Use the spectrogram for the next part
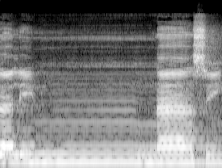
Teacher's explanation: نون مشدد میں غنہ کریں گے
